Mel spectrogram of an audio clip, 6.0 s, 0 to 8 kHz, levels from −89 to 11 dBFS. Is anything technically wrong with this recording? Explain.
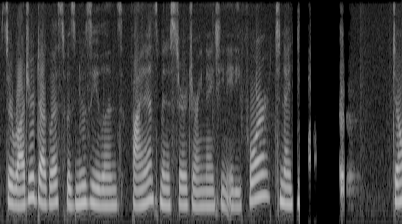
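Yes, this speech clip has three problems.

Hard clipping runs through the whole clip. Loud syllables carry a gritty crackle where their peaks are sliced flat. The signal drives about 7 dB past what a stage could pass, so a small share of samples hit the ceiling and the flattened tops spray harsh upper harmonics, up to the 8 kHz limit of the call's band.

Speech suppressed in double talk appears from 4.38 to 5.1 s. The talker's voice sinks very deeply for most of that stretch. The likely cause is an echo canceller that heard both parties at once, could not tell its own talker from the loudspeaker echo, and ducked everything.

The other side's voice leaking through comes in two stretches, likely from loudspeaker echo the canceller failed to remove. From 4.48 to 4.76 s a second voice sits well below the talker. From 5.08 to 5.4 s it returns nearly as loud as the talker's own speech.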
